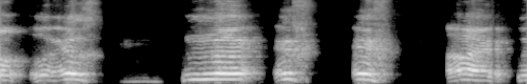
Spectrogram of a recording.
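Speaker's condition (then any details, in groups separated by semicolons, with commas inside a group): Cerebral palsy; uses a wheelchair; speech hard for others to understand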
